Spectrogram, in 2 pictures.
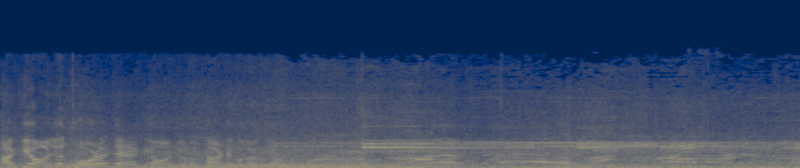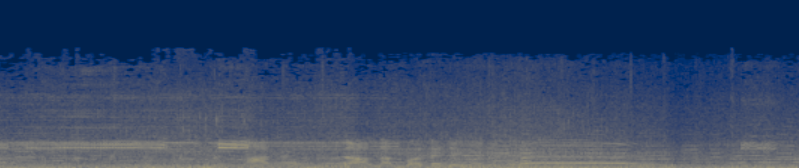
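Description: Motorcycle engines hum as a procession rides slowly past.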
